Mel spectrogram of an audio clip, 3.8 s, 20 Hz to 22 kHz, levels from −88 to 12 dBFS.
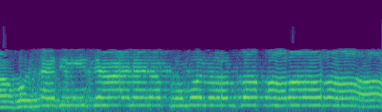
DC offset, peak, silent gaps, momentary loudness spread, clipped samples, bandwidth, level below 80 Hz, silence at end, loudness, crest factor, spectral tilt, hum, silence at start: under 0.1%; 0 dBFS; none; 4 LU; under 0.1%; 3.8 kHz; -52 dBFS; 0 s; -12 LUFS; 12 dB; -8.5 dB/octave; none; 0 s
